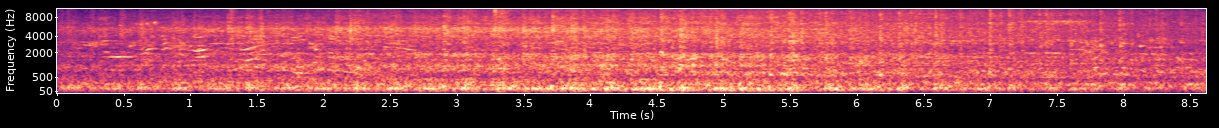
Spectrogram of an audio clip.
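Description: Steady rumble of a moving DEMU train heard from its open doorway, swelling slightly towards the middle, as it runs close past a freight train's WDG4G diesel locomotive and its wagons on the next track.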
